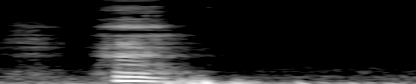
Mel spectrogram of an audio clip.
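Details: Person with an itchy, tickling nose sneezing: one brief voiced burst with falling pitch, then a soft breath out; a single sneeze.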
